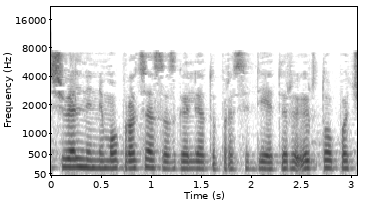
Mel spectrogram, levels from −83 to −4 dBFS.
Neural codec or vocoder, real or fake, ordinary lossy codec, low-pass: none; real; MP3, 32 kbps; 7.2 kHz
